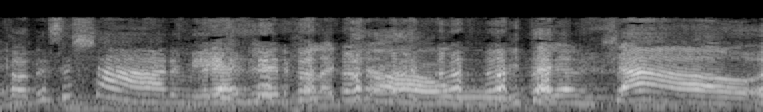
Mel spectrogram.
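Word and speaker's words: ciao: Que tem aquela cantadinha no final, né? Tchau. Não é o nosso tchau, tchau. Tchau. É tchau, entendeu? É, tem todo esse charme. Brasileiro fala tchau, italiano tchau.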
